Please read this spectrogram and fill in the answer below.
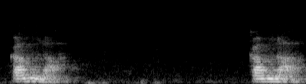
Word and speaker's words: Kamala: correctly at least as far as i can pronounce it it is kamla kamla repeat after me all right thank you thank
